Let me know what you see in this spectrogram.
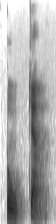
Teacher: tone 2 is a falling rising falling tone the pitch falls on the stressed syllable then rises and falls again on the unstressed syllable that follows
